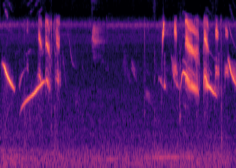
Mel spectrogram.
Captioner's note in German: trinca ferro cantando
